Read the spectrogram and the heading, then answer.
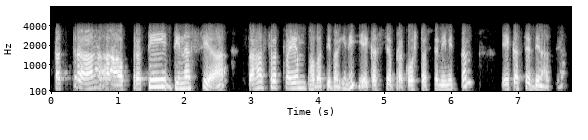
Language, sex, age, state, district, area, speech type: Sanskrit, male, 30-45, Karnataka, Bidar, urban, conversation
